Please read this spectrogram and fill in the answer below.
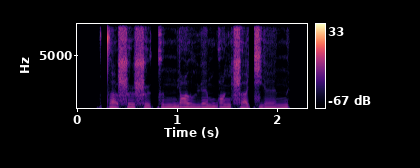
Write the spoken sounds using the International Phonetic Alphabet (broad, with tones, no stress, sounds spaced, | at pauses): t̪ ä̰˨˩ ʂ ɻ̩˥˩ ʂ ɻ̩˨˩ k ə˧˥ n n̪ j ɑ˥˩ ʊ̯ l ɥ ɛ˧˥ m w ɑ˥˩ ŋ ʂ ä̰˨˩ t͡ɕ j ɛ˧˥ n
